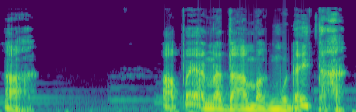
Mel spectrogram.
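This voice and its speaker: A man playing a gentle, forgiving middle-aged father with a husky voice, acted for Ilocano radio drama with a Filipino accent. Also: mid-range voice, wildly swooping pitch, slow, soft background music, heavily acted. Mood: puzzled, tender.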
